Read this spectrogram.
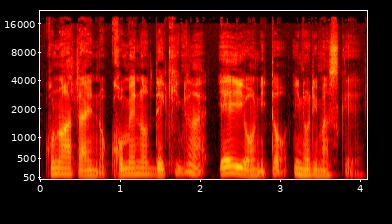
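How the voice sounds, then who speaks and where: Man voicing fox as a young bride, polite, pleading, gravelly. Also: mid-range voice, a little slow, mellow, no room sound, studio quality. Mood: earnest.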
